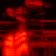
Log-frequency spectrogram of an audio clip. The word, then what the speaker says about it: Titus: I say Titus. Is it So- actually supposed to be pronounced Titus? Yeah, It's Titus. it is Titus.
